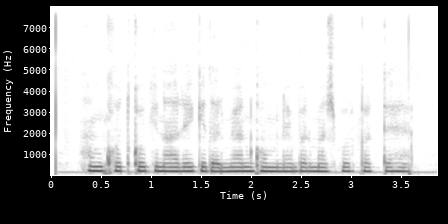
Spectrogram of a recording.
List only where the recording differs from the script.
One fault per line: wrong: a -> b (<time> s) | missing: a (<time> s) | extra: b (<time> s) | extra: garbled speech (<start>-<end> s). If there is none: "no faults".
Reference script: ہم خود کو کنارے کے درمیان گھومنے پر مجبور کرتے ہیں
no faults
